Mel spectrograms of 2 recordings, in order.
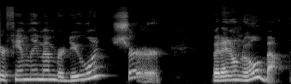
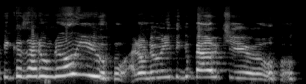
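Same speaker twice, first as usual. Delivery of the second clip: high, loud comic protest; mock exasperation; 8 semitones higher, 5 dB louder than usual. Doctor answering pissed-off questioners, high mock-exasperated cry. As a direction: exclaim it in playful exasperation, breaking into a laugh. Acted exasperated reply to complainers.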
